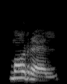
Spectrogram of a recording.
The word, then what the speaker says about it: morale: Two syllable words with a stress on the second syllable. M O makes the sound of M. M U H. And R A L. Moral. Moral. It is not moral or moral. It's moral.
